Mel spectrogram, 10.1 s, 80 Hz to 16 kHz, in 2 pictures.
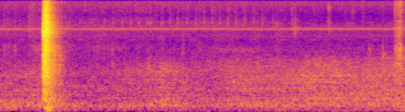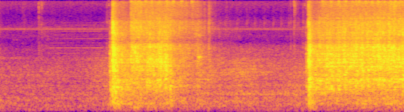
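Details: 1978 VW Super Beetle 1600cc fuel injected: starts, settles to a faint uneven shaky idle, then sharp throttle blips; rough idle and dies on acceleration, with a damaged AFM; gasoline sprayed into intake smooths it, suggesting a fuel/air mixture problem.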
